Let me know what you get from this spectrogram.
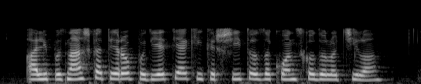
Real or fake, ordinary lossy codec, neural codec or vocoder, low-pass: real; none; none; 5.4 kHz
